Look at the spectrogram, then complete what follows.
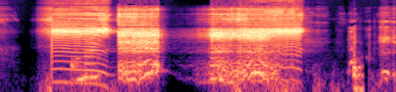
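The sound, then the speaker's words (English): A duck quacks loudly: a few long, raspy, nasal calls in quick succession, then some softer, scattered little sounds trailing off. “what sound what sound do ducks make? People heard it at the top of the show, but what sound do ducks make?”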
